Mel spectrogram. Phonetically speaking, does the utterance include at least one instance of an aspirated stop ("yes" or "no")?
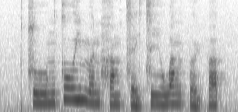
no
